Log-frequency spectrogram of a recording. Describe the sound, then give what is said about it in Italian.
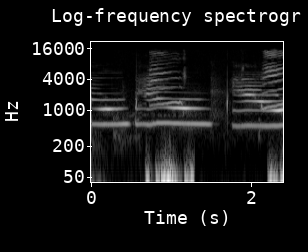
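Cats meowing at a door, wanting to be let outside: a few long, high, drawn-out meows that are loud and clear, with no voices. “vado ad aprire la porta ai gatti che vogliono uscire”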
